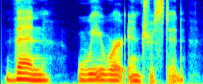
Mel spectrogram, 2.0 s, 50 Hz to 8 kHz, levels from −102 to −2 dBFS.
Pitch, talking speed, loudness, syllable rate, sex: 150 Hz, 120 wpm, -22 LUFS, 5.1 syllables/s, female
